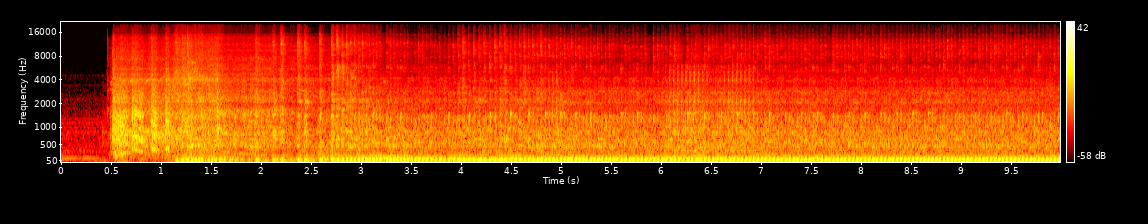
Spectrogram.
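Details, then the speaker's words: Toyota 22RE in a buggy with a new fuel system, after refitting the old fuel pump (new same-part-number pump of a different brand seemed to lack fuel pressure): catches almost instantly after a brief crank, then settles into a steady, even low idle; normal start and idle. "I guess that pump didn't have enough fuel pressure. thing was brand new and it was the same part number."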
